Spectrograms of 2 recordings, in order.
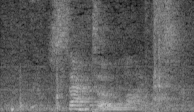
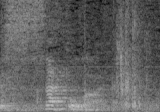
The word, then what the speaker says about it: satellite: You will find there is an alternative pronunciation with syllabic L. So, for example, with your television, you can pick up certain channels by satellite. Alternatively, by satellite. I think I would usually say satellite.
